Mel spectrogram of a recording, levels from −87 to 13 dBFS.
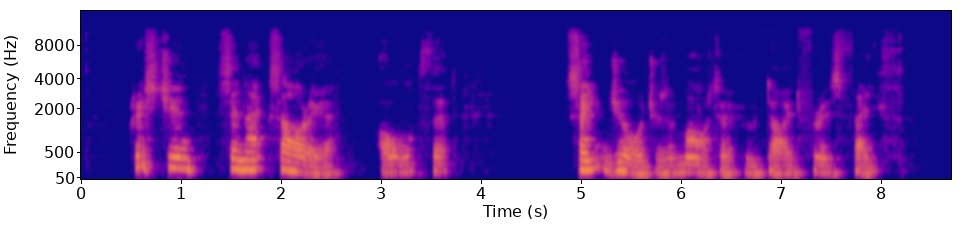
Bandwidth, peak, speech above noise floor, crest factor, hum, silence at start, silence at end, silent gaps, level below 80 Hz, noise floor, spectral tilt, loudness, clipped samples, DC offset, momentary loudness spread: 11.5 kHz; -4 dBFS; 64 dB; 24 dB; none; 0.5 s; 0.75 s; none; -66 dBFS; -89 dBFS; -6.5 dB/octave; -26 LUFS; under 0.1%; under 0.1%; 12 LU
